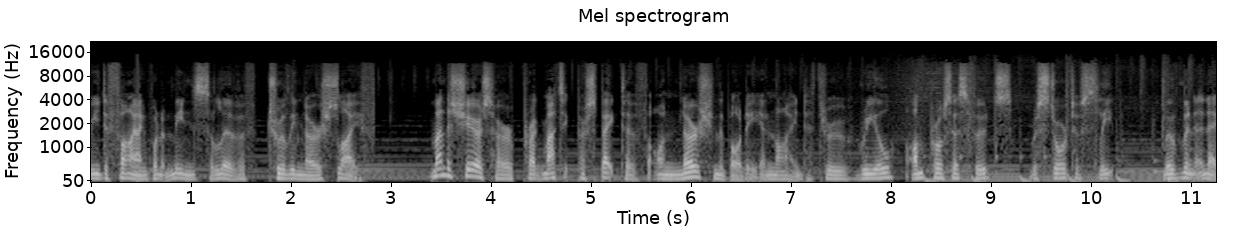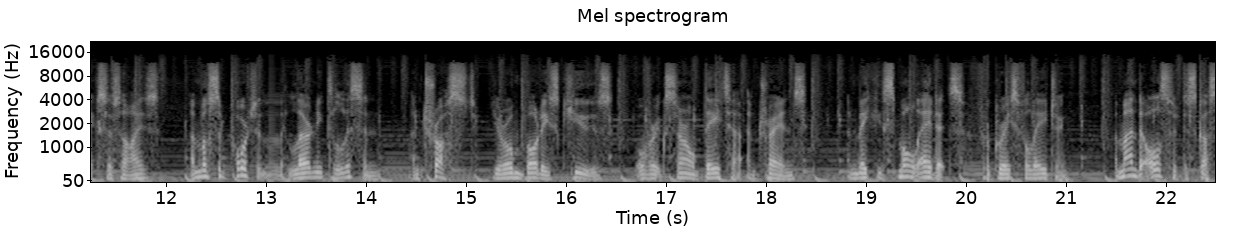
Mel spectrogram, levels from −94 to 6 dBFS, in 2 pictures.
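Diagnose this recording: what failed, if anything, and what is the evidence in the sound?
The failure is a Bluetooth stutter on the wireless link to the playback device. At 0.44–0.51 s, 2.42–2.48 s, 13.03–13.16 s and 20.18–20.22 s, a short slice of about 23 ms repeats, buzzing for roughly 46, 46, 116 and 23 ms, which points to two, two, five and one lost packets. The receiver replayed its last buffer until data arrived, so the audio then resumes ahead of where it paused. Plain dropouts would go silent instead of repeating.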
